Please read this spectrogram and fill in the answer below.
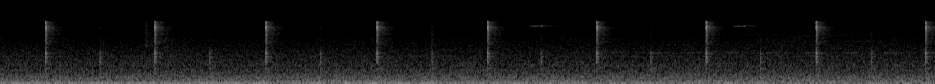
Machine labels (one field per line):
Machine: valve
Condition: normal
